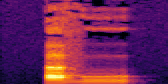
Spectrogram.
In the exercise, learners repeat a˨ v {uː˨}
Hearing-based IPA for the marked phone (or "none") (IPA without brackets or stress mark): uː˨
